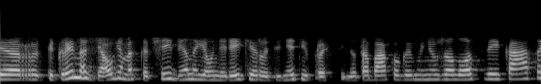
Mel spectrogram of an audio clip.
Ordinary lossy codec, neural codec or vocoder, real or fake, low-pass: MP3, 32 kbps; none; real; 3.6 kHz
